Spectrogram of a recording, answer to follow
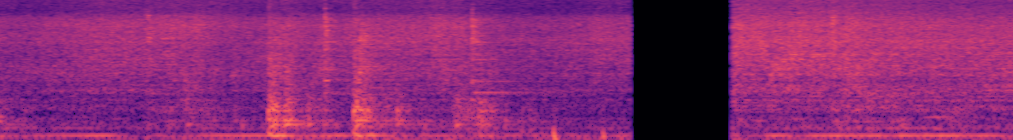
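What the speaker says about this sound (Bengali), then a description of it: "জিরে লঙ্কা বাটা দিয়ে দেবো এক চামচ দিয়ে আরও একটু কষিয়ে নেবো" Cumin and chili paste sauté in a pan with a moderate, even sizzle and a few sharp stirring scrapes, broken by a brief moment of complete silence before the frying sound resumes.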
